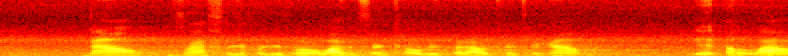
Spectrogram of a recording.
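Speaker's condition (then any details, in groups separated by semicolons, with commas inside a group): Parkinson's; speech impediment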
